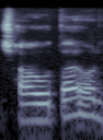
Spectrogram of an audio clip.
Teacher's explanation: question number 5 है कि चा वर्ग में महाप्राण व्यंजन वर्ण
